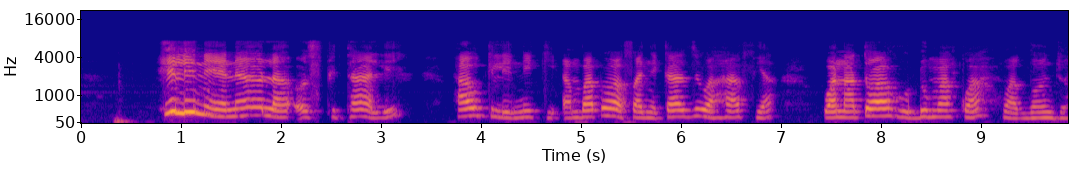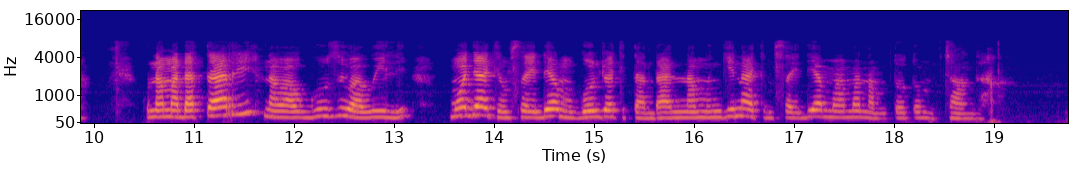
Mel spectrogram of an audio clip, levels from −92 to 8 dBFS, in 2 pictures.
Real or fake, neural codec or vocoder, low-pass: real; none; 7.2 kHz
